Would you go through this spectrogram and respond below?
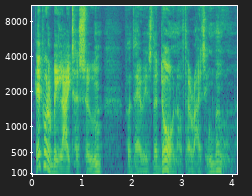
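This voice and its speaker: A man voicing a wicked, gleeful pirate captain in a ballad, loud, commanding and theatrical. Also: fairly low pitch, sing-song, moderate pace, breathy edge, exaggerated voice. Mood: confident. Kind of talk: dramatic ballad recitation.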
